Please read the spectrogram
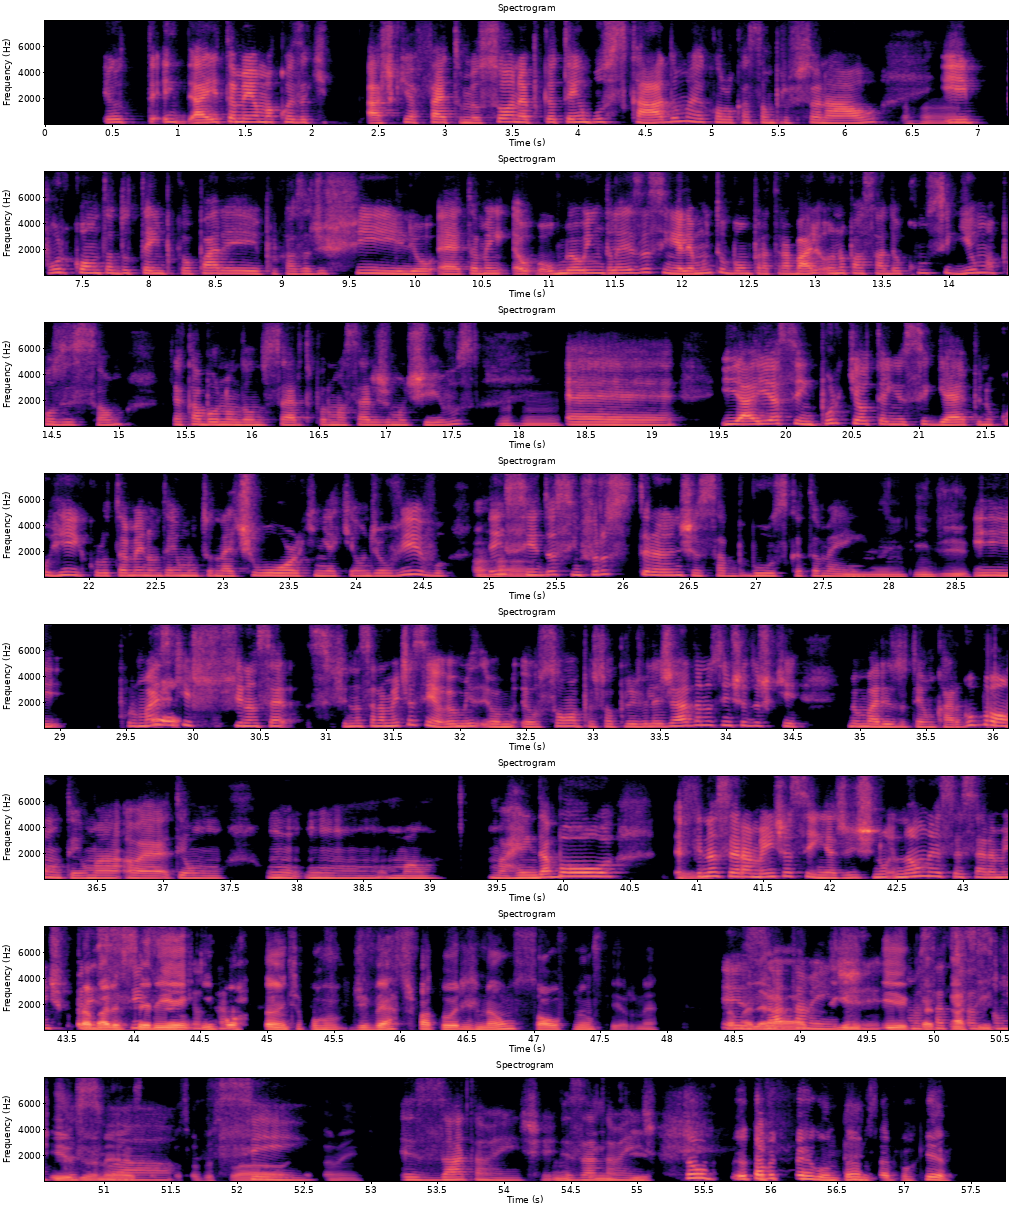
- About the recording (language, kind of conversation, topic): Portuguese, advice, Como descrever sua insônia causada por preocupações constantes?
- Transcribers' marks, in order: unintelligible speech; in English: "gap"; in English: "networking"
